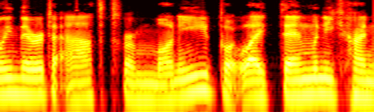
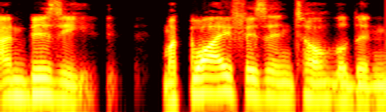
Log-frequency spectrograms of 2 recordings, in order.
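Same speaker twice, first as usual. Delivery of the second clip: ordinary talk, nothing marked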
